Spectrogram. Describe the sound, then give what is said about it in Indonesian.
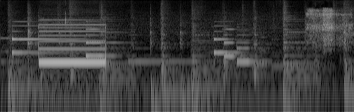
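A telephone ring as a call is placed: one loud, steady electronic ring lasting about a second, surrounded by softer shifting tones. “Jadi ya udah, yuk kita telepon aja ke Ibu Ika.”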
